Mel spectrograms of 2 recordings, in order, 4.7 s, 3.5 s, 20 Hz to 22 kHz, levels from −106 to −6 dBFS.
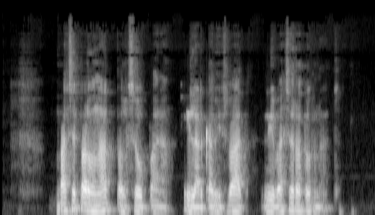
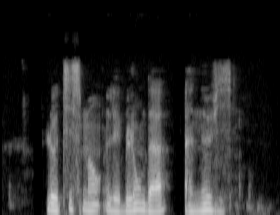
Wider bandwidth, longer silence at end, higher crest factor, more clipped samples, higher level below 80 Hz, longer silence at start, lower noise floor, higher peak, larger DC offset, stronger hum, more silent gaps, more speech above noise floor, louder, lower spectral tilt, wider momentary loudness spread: first, 14.5 kHz vs 7.2 kHz; second, 0.45 s vs 0.65 s; about the same, 18 dB vs 16 dB; neither; first, -56 dBFS vs -64 dBFS; about the same, 0.7 s vs 0.6 s; second, -56 dBFS vs -65 dBFS; first, -4 dBFS vs -18 dBFS; neither; neither; second, none vs 2.26-2.30 s; about the same, 35 dB vs 34 dB; first, -22 LUFS vs -33 LUFS; about the same, -7 dB/octave vs -6.5 dB/octave; first, 11 LU vs 7 LU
